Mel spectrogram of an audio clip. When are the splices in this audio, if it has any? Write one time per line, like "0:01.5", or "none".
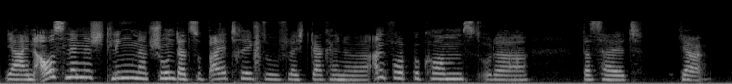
0:01.4
0:02.6
0:05.8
